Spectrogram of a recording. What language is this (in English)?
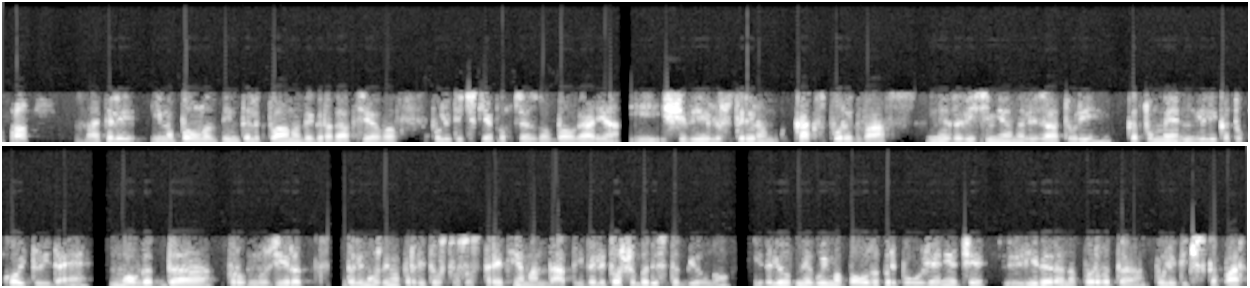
Bulgarian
